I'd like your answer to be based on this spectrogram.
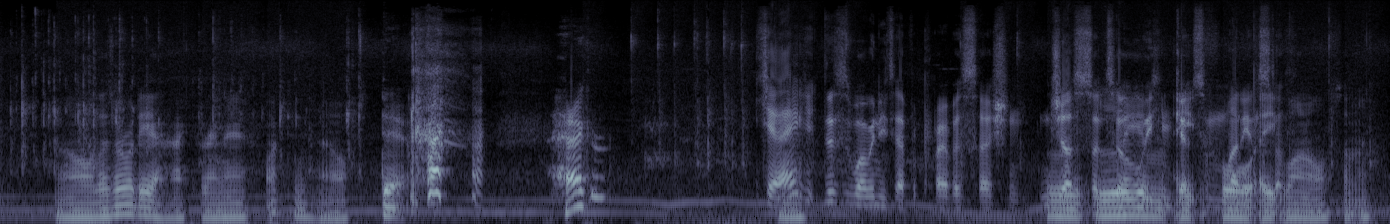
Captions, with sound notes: Oh there's already a hacker in here, fucking hell. Oh there's already a hacker in here, fucking hell. Damn... Damn... [Distant giggles.] [Distant giggles.] Hacker? Hacker? [Moans] [Moans] This is why we need to have a private session. This is why we need to have a private session. Just until we get some money and stuff. Just until we get some money and stuff.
